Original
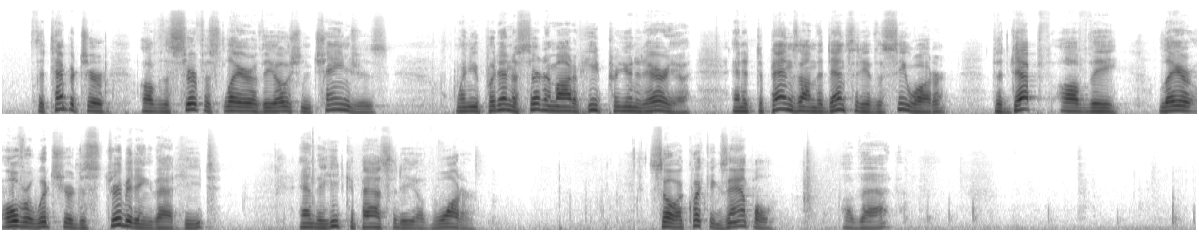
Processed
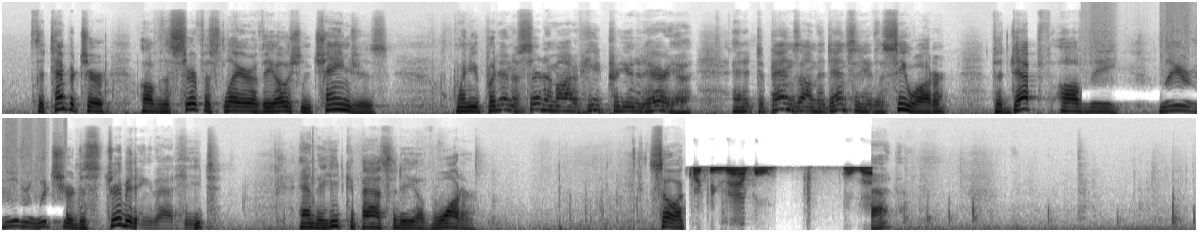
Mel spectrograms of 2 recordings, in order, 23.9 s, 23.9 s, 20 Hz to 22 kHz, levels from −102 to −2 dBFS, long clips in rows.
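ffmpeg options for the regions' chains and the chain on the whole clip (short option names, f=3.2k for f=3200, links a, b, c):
-filter_complex "[0:a]asettb=1/sr,asplit=3[a][b][c];[a]atrim=end=4.954[d];[b]atrim=start=4.95:end=8.92,asetpts=PTS-STARTPTS,afade=t=in:d=0.004:c=qsin,afade=t=out:st=3.966:d=0.004:c=qsin,acompressor=threshold=-35dB:ratio=6:attack=3.2:release=140:knee=1:detection=peak,flanger=delay=17.5:depth=4.5:speed=2.3[e];[c]atrim=start=8.916[f];[d][e]acrossfade=d=0.004:c1=hsin:c2=qsin[g];[g][f]acrossfade=d=0.004:c1=qsin:c2=hsin,asettb=1/sr,asplit=3[h][i][j];[h]atrim=end=10.794[k];[i]atrim=start=10.79:end=12.6,asetpts=PTS-STARTPTS,afade=t=in:d=0.004:c=qsin,afade=t=out:st=1.806:d=0.004:c=qsin,acompressor=threshold=-41dB:ratio=3:attack=3.2:release=140:knee=1:detection=peak,acrusher=bits=6:mode=log:mix=0:aa=0.000001,asuperstop=centerf=660:order=12:qfactor=0.93[l];[j]atrim=start=12.596[m];[k][l]acrossfade=d=0.004:c1=hsin:c2=qsin[n];[n][m]acrossfade=d=0.004:c1=qsin:c2=hsin,asettb=1/sr,asplit=3[o][p][q];[o]atrim=end=13.294[r];[p]atrim=start=13.29:end=13.88,asetpts=PTS-STARTPTS,afade=t=in:d=0.004:c=qsin,afade=t=out:st=0.586:d=0.004:c=qsin,highpass=f=410:p=1,acompressor=threshold=-46dB:ratio=20:attack=3.2:release=140:knee=1:detection=peak,bandreject=f=4.1k:w=9.1[s];[q]atrim=start=13.876[t];[r][s]acrossfade=d=0.004:c1=hsin:c2=qsin[u];[u][t]acrossfade=d=0.004:c1=qsin:c2=hsin,asettb=1/sr,asplit=3[v][w][x];[v]atrim=end=18.784[y];[w]atrim=start=18.78:end=20.65,asetpts=PTS-STARTPTS,afade=t=in:d=0.004:c=qsin,afade=t=out:st=1.866:d=0.004:c=qsin,agate=range=-12dB:threshold=-57dB:ratio=16:release=100:detection=peak,lowpass=f=3.1k:t=q:w=0.5098,lowpass=f=3.1k:t=q:w=0.6013,lowpass=f=3.1k:t=q:w=0.9,lowpass=f=3.1k:t=q:w=2.563,afreqshift=-3600[z];[x]atrim=start=20.646[aa];[y][z]acrossfade=d=0.004:c1=hsin:c2=qsin[ab];[ab][aa]acrossfade=d=0.004:c1=qsin:c2=hsin,acompressor=threshold=-45dB:ratio=1.5,alimiter=level_in=29.5dB:limit=-1dB:release=50:level=0:latency=1,volume=-1dB"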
